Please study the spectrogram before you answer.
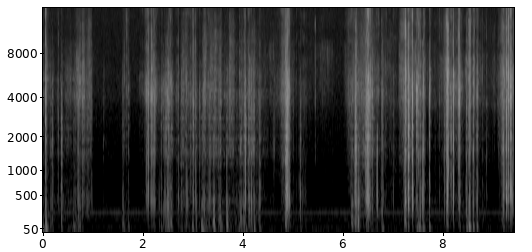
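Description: A large red and white inflated vinyl beach ball is pressed by a palm and fingertips, which peel off the sticky vinyl surface. The result is bursts of crackly, tearing sounds with bright, high crinkles, separated by short quiet pauses.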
